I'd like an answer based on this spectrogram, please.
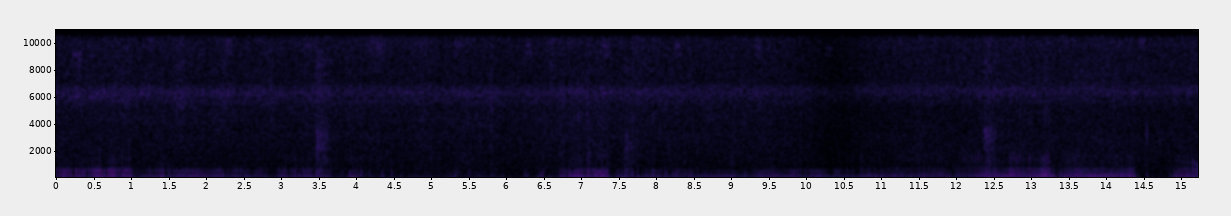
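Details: Close stereo recording of a pet cat purring: a continuous deep rumble with fast fine pulses, rising and falling in loudness over about fifteen seconds, with short breaks between breaths and a few soft rustles.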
